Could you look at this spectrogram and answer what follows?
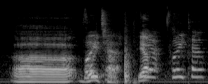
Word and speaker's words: Vojta: Vojta.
